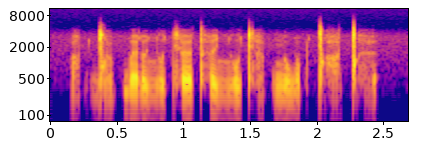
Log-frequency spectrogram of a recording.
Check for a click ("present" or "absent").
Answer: present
